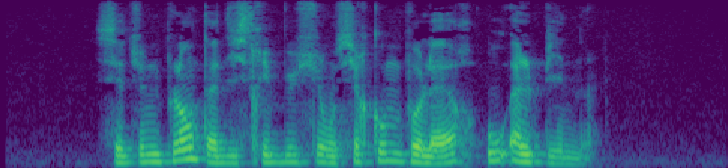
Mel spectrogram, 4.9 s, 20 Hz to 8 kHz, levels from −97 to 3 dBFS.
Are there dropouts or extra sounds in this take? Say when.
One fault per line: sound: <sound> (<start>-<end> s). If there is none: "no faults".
no faults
